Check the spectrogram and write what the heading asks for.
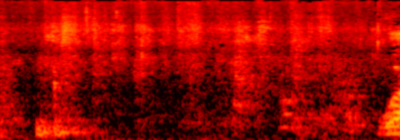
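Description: Domestic hens clucking while they feed, with one short call about a quarter second in and a few quieter clucks later.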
